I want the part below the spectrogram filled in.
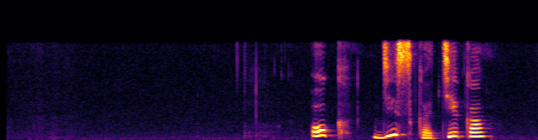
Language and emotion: Russian, positive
